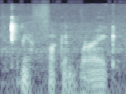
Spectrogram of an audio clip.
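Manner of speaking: ordinary talk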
